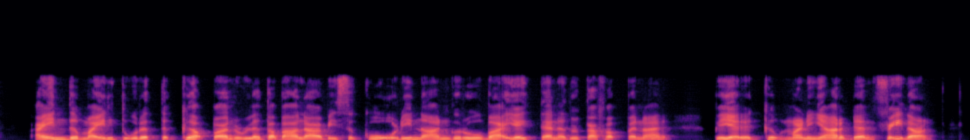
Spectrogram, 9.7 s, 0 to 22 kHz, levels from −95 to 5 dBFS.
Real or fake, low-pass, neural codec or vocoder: fake; 9.9 kHz; autoencoder, 22.05 kHz, a latent of 192 numbers a frame, VITS, trained on one speaker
